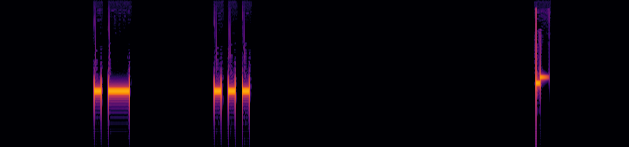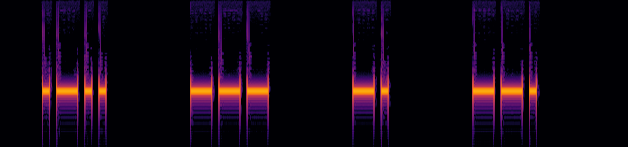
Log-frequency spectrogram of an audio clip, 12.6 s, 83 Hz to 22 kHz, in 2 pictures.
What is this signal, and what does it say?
Morse code, heard as a keyed tone, about 17 wpm, spaced as for 8 wpm, 700 Hz. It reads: AS LONG
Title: 4x Character Spacing - Top 100 Words - 17wpm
